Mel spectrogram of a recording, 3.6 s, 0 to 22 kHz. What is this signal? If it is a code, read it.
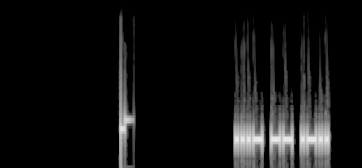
Morse code, heard as a keyed tone, about 40 wpm, 700 Hz. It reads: VML
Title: USA Call Sign Postfixes - 3 Letters 40wpm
